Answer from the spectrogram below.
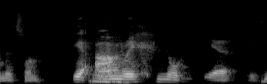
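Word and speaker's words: Nortje: Nortier, yeah. – Nortier. – TJ is pronounced like a K. – Yeah. Nortier. Yes.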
